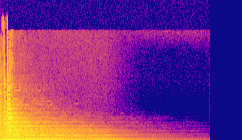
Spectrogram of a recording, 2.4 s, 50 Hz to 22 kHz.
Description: G 7th Suspended 2nd; strummed; JGuitar

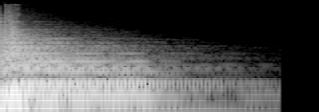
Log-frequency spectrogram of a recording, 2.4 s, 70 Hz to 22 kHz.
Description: F sharp Minor 6th F sharp; strummed; JGuitar

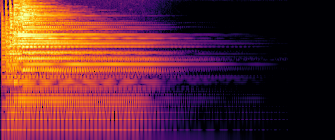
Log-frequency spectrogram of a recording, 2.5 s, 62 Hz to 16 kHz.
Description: B 6th B down Guitar Open D

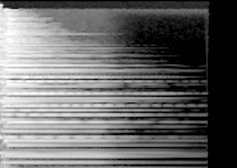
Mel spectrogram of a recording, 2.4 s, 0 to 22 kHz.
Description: D-Major 9th D down

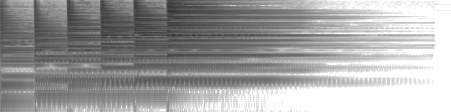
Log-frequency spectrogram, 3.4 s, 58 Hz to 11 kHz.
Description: Ab Major Add 9th Ab down Guitar DADGAD; Abadd9 arpeggiated; JGuitar

